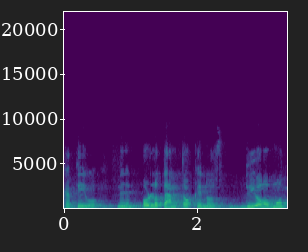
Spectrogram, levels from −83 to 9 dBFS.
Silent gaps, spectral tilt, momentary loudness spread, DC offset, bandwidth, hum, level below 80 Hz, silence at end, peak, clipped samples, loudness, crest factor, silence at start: none; -8 dB/octave; 10 LU; under 0.1%; 8 kHz; none; -68 dBFS; 0 s; -12 dBFS; under 0.1%; -28 LUFS; 16 dB; 0 s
